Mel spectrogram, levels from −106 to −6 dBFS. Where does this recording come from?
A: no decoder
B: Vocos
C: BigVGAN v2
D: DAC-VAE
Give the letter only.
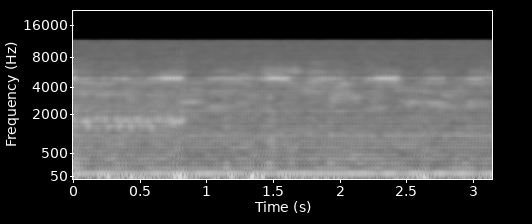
B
